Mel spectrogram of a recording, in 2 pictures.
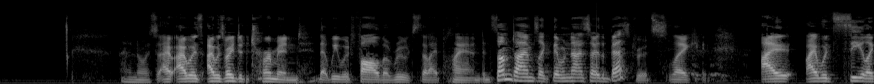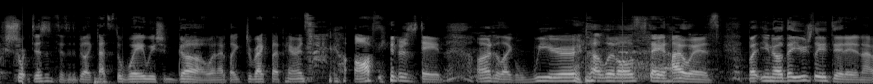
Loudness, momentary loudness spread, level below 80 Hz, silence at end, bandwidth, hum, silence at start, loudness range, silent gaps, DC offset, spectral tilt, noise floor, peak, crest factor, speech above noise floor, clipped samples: -29 LUFS; 11 LU; -64 dBFS; 0 s; 13 kHz; none; 1.2 s; 4 LU; none; under 0.1%; -4 dB/octave; -65 dBFS; -6 dBFS; 22 dB; 36 dB; under 0.1%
